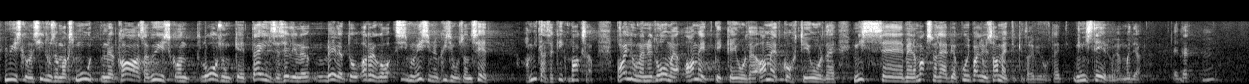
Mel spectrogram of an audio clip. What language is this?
Estonian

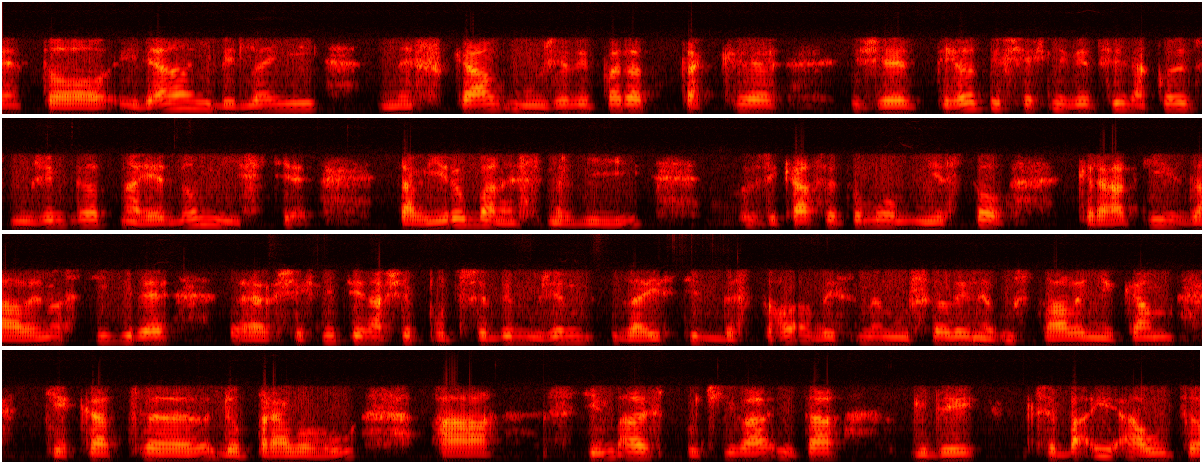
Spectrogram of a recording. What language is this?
Czech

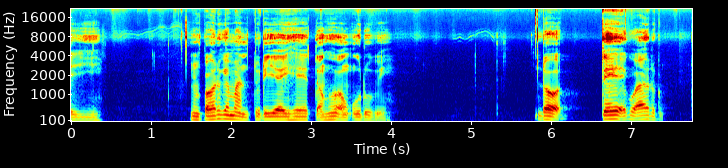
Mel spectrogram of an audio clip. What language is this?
Siwai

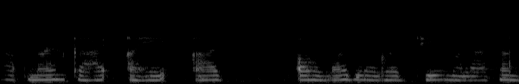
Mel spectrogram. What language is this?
Marathi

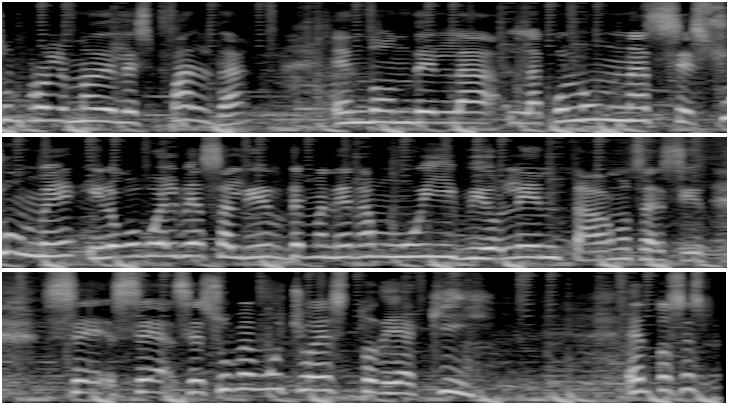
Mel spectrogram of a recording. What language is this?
Spanish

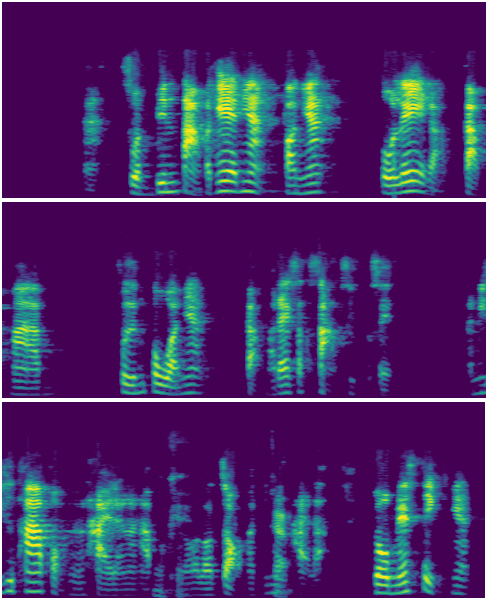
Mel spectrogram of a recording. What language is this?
Thai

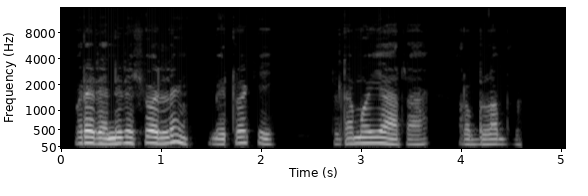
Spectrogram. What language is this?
Masai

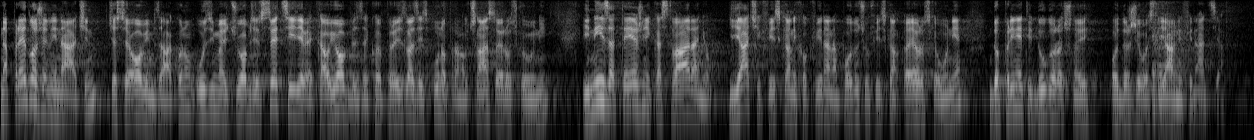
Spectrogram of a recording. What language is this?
Croatian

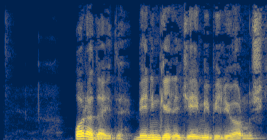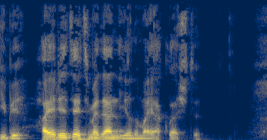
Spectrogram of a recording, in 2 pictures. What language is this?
Turkish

